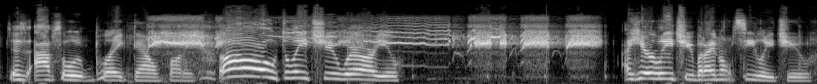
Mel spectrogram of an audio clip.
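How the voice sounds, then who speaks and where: A woman's voice: on the high side, expressive, a little slow, pauses often, noisy background. A young woman doing gameplay commentary, jumpy and yelping with laughter when scared. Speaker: gaming video creator.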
